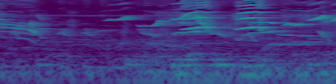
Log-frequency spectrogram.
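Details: Khe Sanh laughingthrush singing continuously with shifting voice, a run of varied whistled and slurred phrases, some rising and falling, rich and musical, with brief quieter gaps between bursts.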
